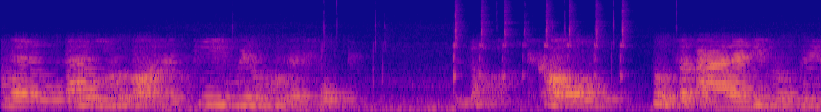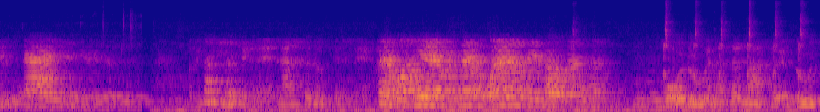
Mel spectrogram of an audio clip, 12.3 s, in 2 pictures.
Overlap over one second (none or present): none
